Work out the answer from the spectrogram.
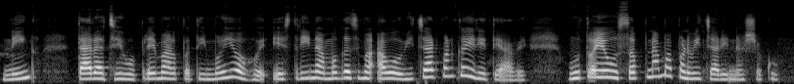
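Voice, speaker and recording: A woman's voice: high voice, fairly quick, gravelly, darkish tone, dry recording. A woman voicing a devoted, heartbroken middle-aged wife who pleads with her husband. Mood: tender.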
